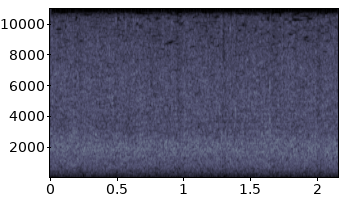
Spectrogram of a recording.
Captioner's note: applause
